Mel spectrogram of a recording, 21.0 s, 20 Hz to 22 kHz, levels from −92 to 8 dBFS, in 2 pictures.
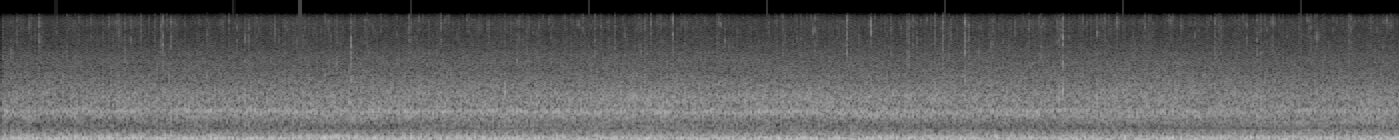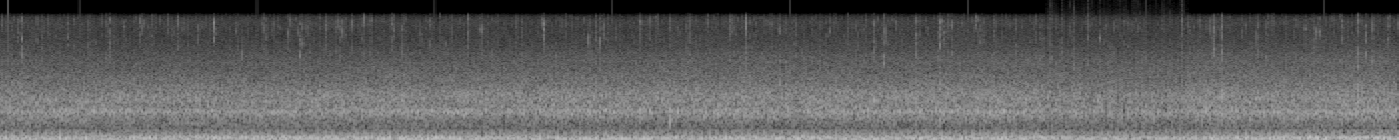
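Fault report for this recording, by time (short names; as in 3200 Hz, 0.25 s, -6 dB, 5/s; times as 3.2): hum 50 Hz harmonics 6 -28 dBFS
tick 45 rpm
2.25 pop
10.55 pop
18.32–19.41 clipped -21 dBFS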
